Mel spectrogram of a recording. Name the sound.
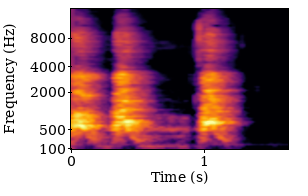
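dog barking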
